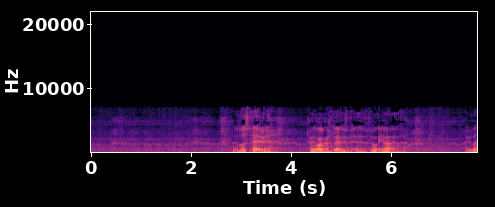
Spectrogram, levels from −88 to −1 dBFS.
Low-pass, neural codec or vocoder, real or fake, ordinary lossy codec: 7.2 kHz; autoencoder, 22.05 kHz, a latent of 192 numbers a frame, VITS, trained on many speakers; fake; MP3, 32 kbps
